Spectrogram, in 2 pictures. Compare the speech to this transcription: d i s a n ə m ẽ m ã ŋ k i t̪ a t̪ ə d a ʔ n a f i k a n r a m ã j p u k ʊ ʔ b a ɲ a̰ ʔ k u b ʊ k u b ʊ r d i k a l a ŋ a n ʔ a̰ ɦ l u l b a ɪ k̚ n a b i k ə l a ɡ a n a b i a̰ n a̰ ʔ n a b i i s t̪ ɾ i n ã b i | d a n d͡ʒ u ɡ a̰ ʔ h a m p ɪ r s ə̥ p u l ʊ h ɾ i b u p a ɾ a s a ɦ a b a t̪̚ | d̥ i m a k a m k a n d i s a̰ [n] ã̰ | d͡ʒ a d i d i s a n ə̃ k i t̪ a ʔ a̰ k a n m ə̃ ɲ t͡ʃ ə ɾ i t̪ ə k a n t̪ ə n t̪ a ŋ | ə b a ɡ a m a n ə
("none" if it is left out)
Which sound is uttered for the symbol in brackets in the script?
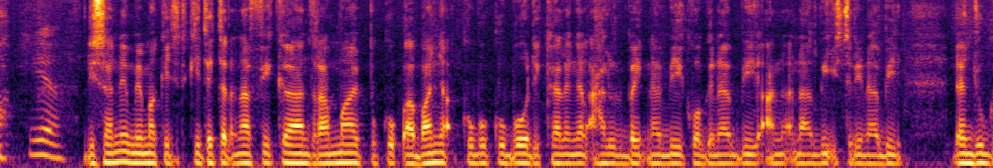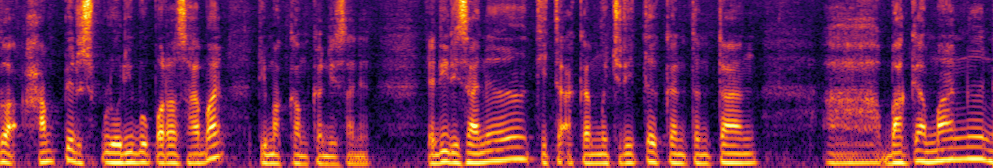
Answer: n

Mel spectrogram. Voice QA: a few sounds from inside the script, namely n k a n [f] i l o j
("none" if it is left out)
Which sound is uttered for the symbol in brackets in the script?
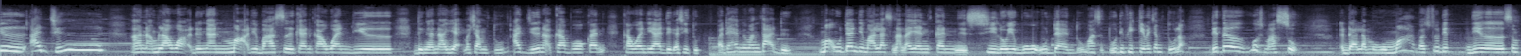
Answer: s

